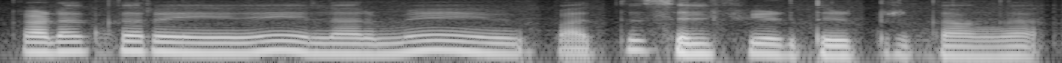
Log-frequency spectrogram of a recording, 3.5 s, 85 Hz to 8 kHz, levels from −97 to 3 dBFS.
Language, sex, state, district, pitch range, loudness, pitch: Tamil, female, Tamil Nadu, Kanyakumari, 160-195 Hz, -19 LUFS, 180 Hz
